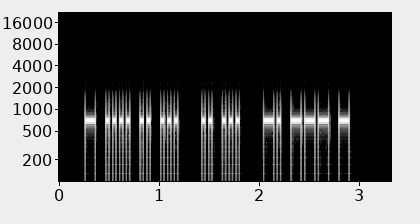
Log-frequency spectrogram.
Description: Morse code, heard as a keyed tone, about 34 wpm, 700 Hz. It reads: THIS IS NOT
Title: Sets of 3 Words 35wpm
